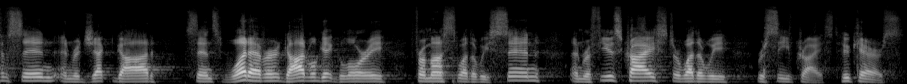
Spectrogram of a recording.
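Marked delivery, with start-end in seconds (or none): none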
